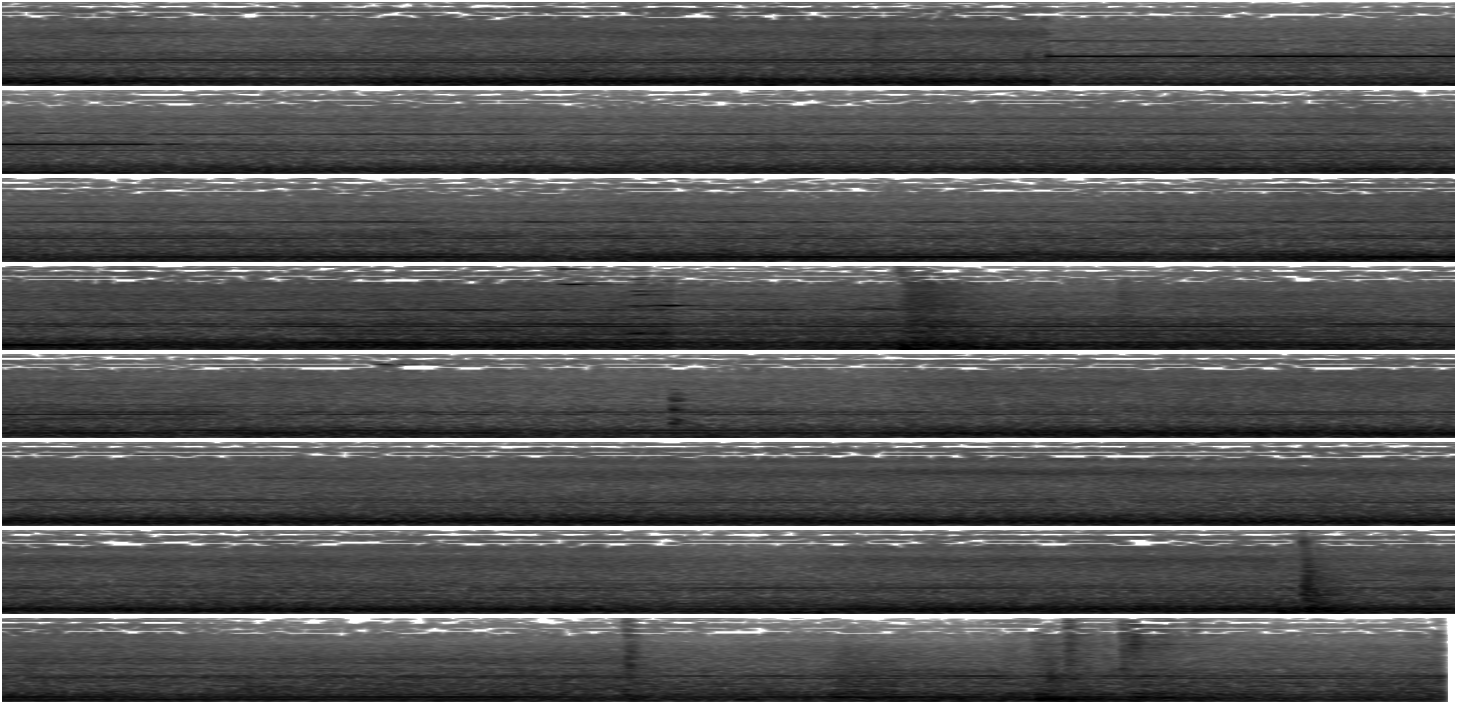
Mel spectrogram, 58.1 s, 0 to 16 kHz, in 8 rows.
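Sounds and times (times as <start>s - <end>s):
hydraulic machine humming: 0.0s - 58.0s.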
